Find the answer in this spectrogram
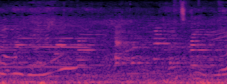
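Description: Voices of people talking over faint music with a few held notes, on top of a steady low rumble.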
